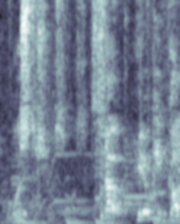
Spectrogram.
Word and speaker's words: Worcestershire: he say worcestershire sauce although this is spelled were sister shire practice with me if you're not used to saying this it is very easy broken into three sections what stir what stir worcestershire worcestershire sauce so here we've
